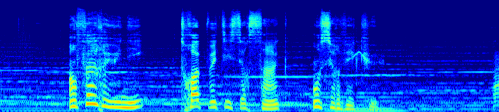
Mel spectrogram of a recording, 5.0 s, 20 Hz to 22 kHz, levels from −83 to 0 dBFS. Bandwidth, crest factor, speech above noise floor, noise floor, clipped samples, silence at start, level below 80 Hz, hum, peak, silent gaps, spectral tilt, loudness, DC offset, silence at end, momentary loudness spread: 16 kHz; 22 dB; 23 dB; -54 dBFS; under 0.1%; 0 s; -58 dBFS; none; -10 dBFS; none; -5 dB/octave; -31 LUFS; under 0.1%; 0 s; 23 LU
